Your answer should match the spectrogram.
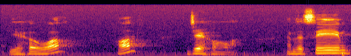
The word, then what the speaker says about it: Jehovah: of holies were protected he is pronounced Jehovah until they write none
